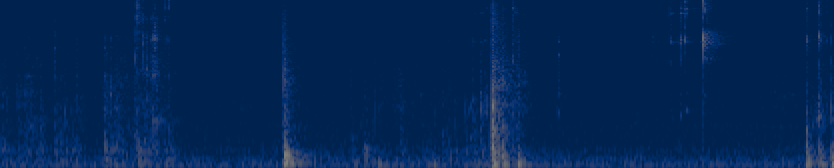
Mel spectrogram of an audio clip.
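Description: Pliers and a metal connector-threading tool clicking and knocking as the tool is unscrewed from a freshly installed N-type connector. A handful of separate metallic clicks, the loudest about two seconds and three and a half seconds in.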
